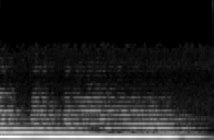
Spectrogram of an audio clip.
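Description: Unaccompanied saxophone holding one long high note that fades away near the end.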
